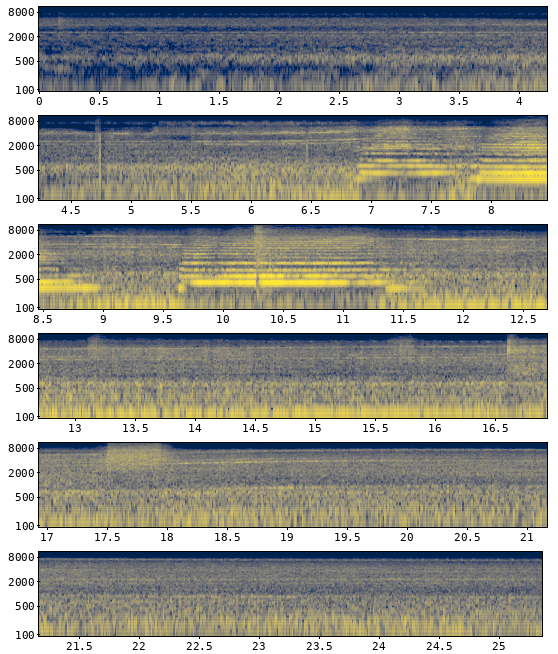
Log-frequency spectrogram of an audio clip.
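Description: Train running on the rails, getting louder over the first several seconds and then holding steady, with its horn sounding a few blasts about a third of the way through: two short toots and then a longer one.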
